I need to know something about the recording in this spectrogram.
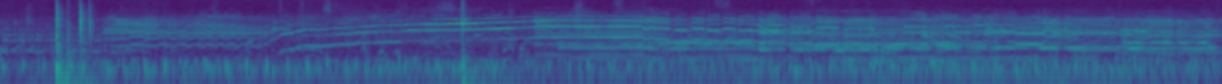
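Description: Marching band playing on the field: a few sharp percussion hits about a second in, then a long upward glide in pitch that settles into sustained held chords.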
